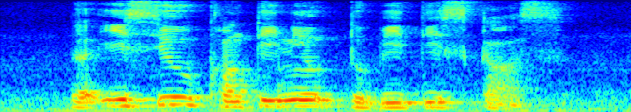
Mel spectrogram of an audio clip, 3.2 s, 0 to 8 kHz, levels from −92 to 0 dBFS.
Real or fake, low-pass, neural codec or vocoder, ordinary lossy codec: real; none; none; none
